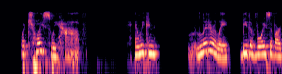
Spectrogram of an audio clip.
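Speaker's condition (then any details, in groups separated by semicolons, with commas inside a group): No condition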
